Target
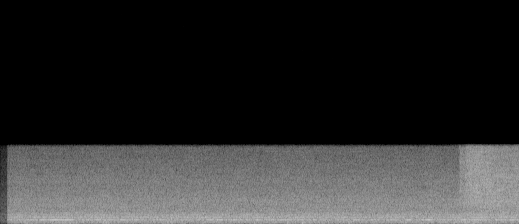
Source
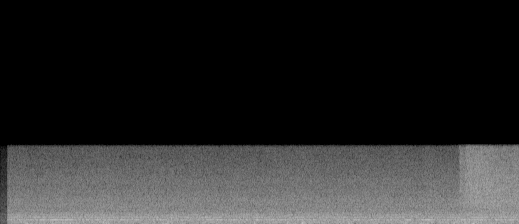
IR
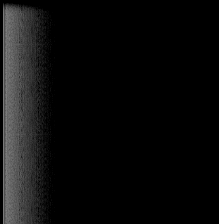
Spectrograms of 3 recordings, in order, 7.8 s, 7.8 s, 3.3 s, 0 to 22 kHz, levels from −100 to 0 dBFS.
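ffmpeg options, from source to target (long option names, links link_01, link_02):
-filter_complex "[0:a]highpass=frequency=250:poles=1,asplit=2[link_01][link_02];[1:a]atrim=start_sample=2205,highshelf=frequency=6300:gain=7.5[link_03];[link_02][link_03]afir=irnorm=-1:irlink=0,volume=-5.5dB[link_04];[link_01][link_04]amix=inputs=2:normalize=0"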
